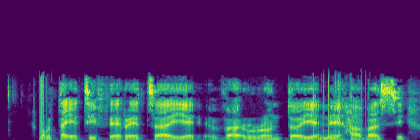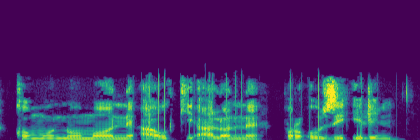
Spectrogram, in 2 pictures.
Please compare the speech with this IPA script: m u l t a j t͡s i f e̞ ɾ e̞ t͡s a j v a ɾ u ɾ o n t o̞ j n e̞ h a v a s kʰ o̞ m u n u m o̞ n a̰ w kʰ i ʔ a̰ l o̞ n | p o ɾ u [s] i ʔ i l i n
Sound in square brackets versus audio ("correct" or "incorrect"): incorrect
